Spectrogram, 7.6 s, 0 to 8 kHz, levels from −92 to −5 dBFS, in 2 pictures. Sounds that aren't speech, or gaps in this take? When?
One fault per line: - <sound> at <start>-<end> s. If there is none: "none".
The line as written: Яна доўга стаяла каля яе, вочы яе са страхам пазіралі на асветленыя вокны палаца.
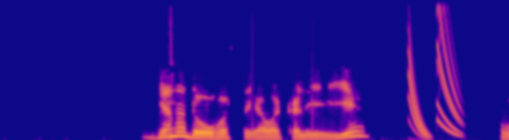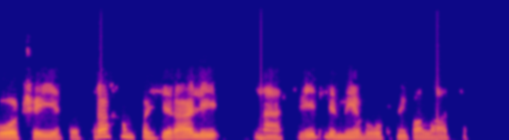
- chirp at 3.1-3.5 s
